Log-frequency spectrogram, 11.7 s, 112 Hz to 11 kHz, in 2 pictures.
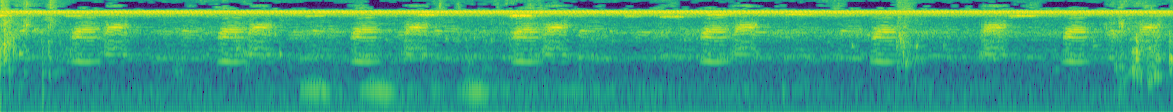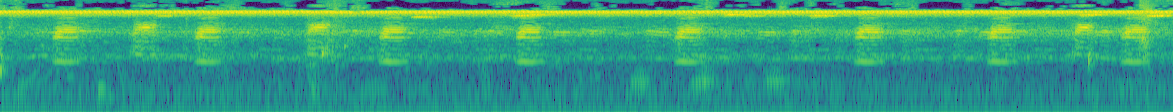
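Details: Chorus of green tree frogs (Hyla cinerea) at SMNWR Headquarters Pond on a June night in 2021: many overlapping twangy honks, nearly two per second and irregular, backed by a constant piercing insect drone.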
